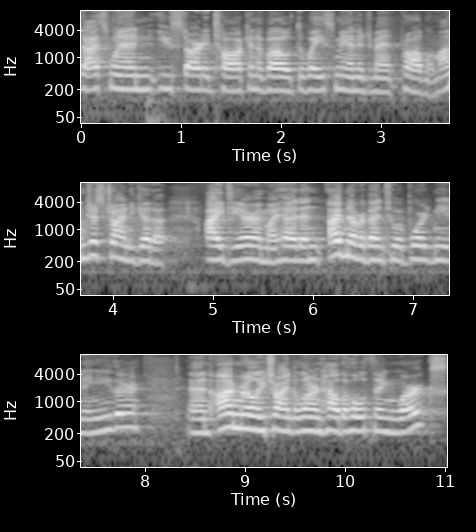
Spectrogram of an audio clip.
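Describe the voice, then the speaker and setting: Audible room echo surrounds a woman with an American accent. Her fairly high voice moves at a fairly quick pace with fairly even intonation. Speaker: resident speaking at town meeting. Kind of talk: public comment at town meeting. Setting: town hall meeting with audience. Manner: loud.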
